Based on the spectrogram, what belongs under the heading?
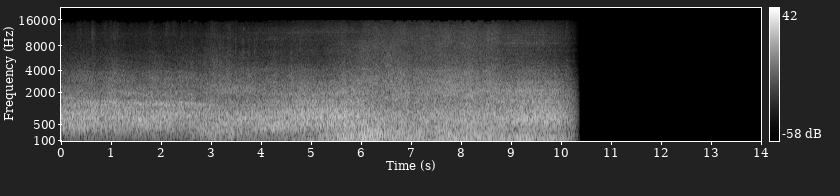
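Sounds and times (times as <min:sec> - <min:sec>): train rushing past: 0:00.0 - 0:10.4.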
